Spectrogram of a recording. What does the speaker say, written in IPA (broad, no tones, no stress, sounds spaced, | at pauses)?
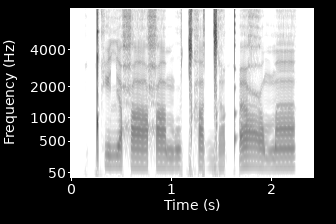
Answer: ǃʰ i lʲ ɛ ħ aː ħ aː m u ǀʰ a ɡ͡ǀ ɛ qʼ e ʕ ɔ m ã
